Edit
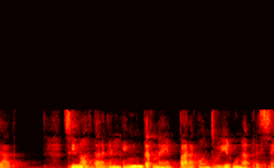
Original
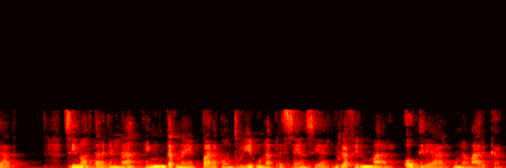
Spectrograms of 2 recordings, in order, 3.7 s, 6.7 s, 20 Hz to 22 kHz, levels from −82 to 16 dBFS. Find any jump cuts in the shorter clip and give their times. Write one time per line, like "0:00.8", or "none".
0:01.6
